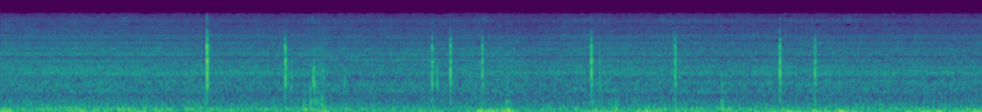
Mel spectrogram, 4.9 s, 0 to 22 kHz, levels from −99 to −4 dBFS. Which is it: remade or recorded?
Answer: recorded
